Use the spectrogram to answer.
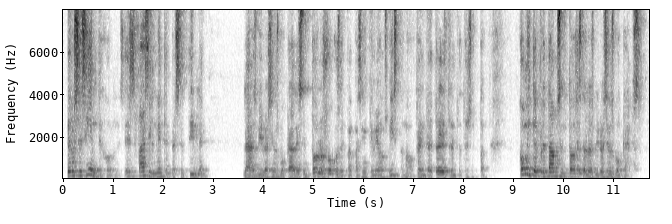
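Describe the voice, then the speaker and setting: A man giving an informal medical lecture, lively and rhetorical, often asking "right?" and mimicking voices. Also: medium pitch, moderate pace, reverberant.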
